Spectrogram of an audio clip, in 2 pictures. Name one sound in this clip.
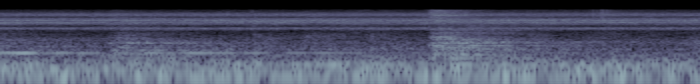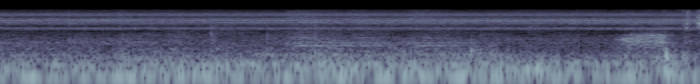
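A man speaks in a low, hushed voice close by.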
